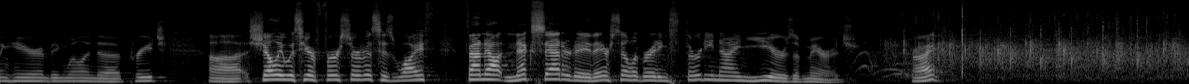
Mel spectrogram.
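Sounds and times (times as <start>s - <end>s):
speech: 0.0s - 9.7s
crowd clapping: 8.6s - 11.8s.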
